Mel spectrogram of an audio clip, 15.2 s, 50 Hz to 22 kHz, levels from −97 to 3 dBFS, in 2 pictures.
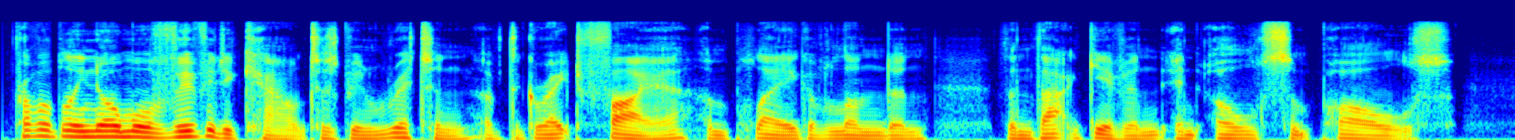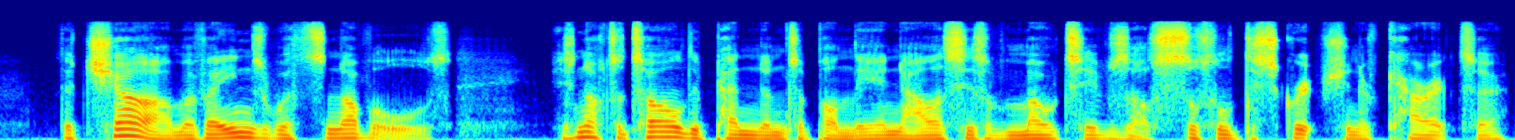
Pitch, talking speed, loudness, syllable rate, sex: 110 Hz, 170 wpm, -19 LUFS, 4.9 syllables/s, male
